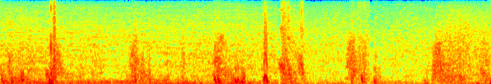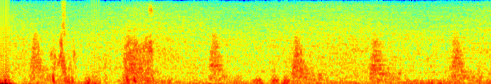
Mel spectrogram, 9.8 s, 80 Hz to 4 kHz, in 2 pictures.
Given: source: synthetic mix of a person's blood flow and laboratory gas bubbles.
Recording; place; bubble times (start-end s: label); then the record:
Doppler ultrasound of blood flow; subclavian vein
0.00-0.30 s: bubbles
0.42-0.59 s: bubbles
1.28-1.51 s: bubbles
2.11-2.46 s: bubbles
2.61-2.71 s: bubbles
2.77-3.06 s: bubbles
3.50-3.69 s: bubbles
3.73-3.81 s: bubbles
5.40-5.67 s: bubbles
6.15-6.47 s: bubbles
From the record:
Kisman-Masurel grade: 221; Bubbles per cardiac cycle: several, 3 to 8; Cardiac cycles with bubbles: 10 to 50%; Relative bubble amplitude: barely perceptible (0.100 to 0.250); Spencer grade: 2 (many but less than half of the cardiac periods contain bubble signals, singularly or in groups); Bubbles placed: anywhere in the cardiac cycle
